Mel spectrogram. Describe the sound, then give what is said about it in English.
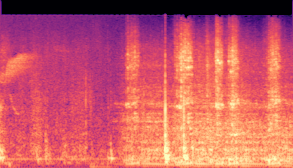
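Ford Model A car on a mountain starting up: after a quieter opening, a loud, rough, rattling mechanical noise cuts in partway through and keeps going with uneven knocks. “Popcorn gets in his Model A and drives off”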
